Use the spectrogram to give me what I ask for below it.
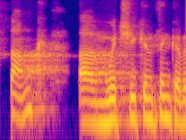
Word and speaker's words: thunk: And then a collection of morphisms, which are pronounced thunk, which you can think of as sending a value to the trivial kind of computation that does nothing on that value.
